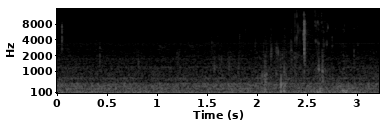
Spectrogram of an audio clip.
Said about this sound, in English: Oh, that kombucha is so like coming back up. Time for another sip, I guess.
